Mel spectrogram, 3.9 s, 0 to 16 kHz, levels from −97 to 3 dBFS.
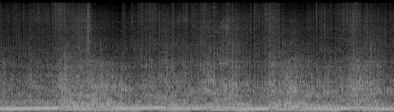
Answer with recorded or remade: remade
